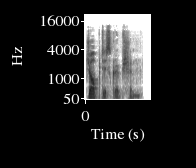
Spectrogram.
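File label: "job description", British English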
